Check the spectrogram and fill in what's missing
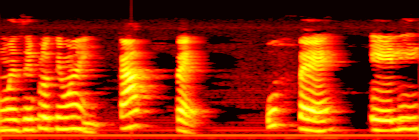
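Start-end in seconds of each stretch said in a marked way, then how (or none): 1.2-2.1 café broken in two, FÉ pushed out louder; ca-FÉ, the FÉ punched with more force; stress on the last syllable. Shown as a demonstration. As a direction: say café with a strong final FÉ. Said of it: "a gente pronuncia com mais intensidade".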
